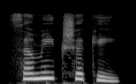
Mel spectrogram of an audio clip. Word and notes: ಸಮೀಕ್ಷಕ: samīkṣaka

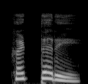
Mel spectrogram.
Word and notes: ಕಟ್ಟರೆ: kaṭṭare

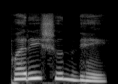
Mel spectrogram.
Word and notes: ಪ್ರಸಿದ್ಧಿ: prasiddhi

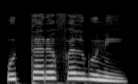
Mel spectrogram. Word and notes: ಉತ್ತರಫಲ್ಗುನಿ: Kannada

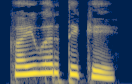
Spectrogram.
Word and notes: ಕೈವರ್ತಿಕೆ: kannada

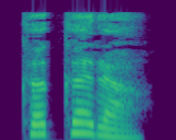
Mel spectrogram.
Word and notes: ಕಕರ: kakara

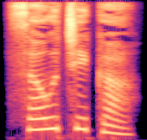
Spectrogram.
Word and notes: ಸೂಚಕ: sūcaka

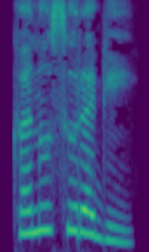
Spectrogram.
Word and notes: ಕಾನು ಸುರಗಿ: kānu suragi

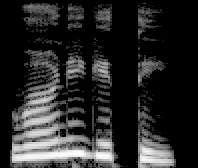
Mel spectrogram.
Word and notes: ವೇಣುಗೀತ: vēṇu gīna

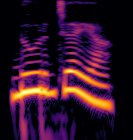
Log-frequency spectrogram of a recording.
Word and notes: ದುರ್ಜೇಯ: durjēya; kannada

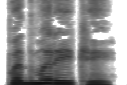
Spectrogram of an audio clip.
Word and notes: ಪದ್ಮರಾಗ: padma rāga

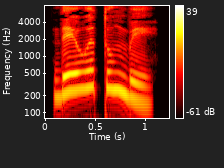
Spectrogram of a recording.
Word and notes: ದೆವ್ವದುಂಬೆ: devvadumbe

